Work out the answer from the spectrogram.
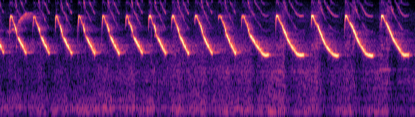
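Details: Atlantic canary (kenari) singing energetically, a long song meant to tutor young birds and prompt stalled canaries: a steady series of loud downslurred whistles, about three per second, slowing slightly toward the end.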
